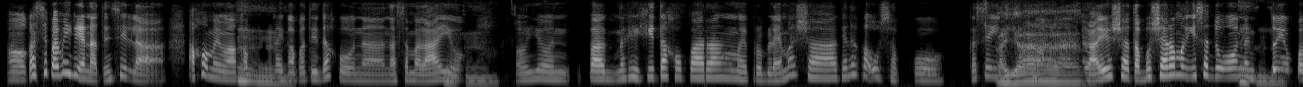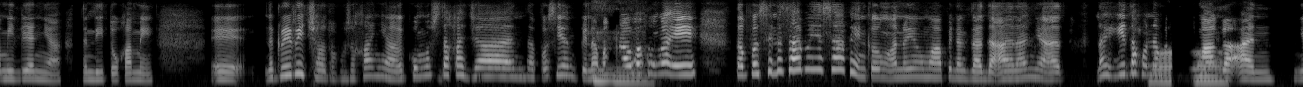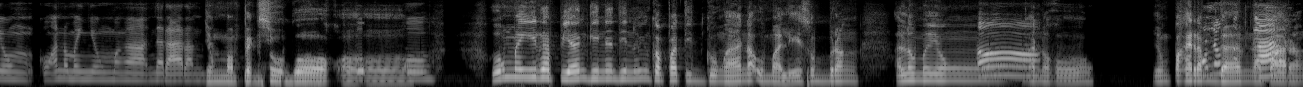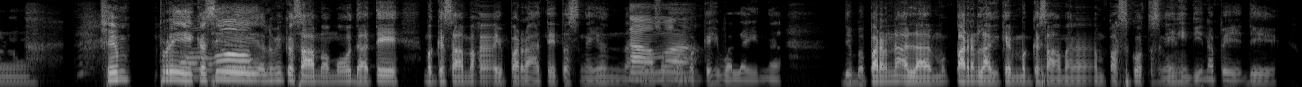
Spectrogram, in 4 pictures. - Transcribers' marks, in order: tapping; tongue click; unintelligible speech; distorted speech; other background noise
- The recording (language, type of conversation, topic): Filipino, unstructured, Paano mo ipinapakita ang suporta mo sa mga mahal mo sa buhay?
